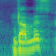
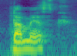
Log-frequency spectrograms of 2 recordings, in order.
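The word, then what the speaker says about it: Damascus: ডামেস্ক বিজয় ডামেস্ক সঠিক উচ্চারণ ডিমাসক বাইজেন্টাইন সাম্রাজ্যের সিরিয় অঞ্চলের রাজধানী ছিল।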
